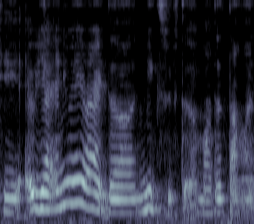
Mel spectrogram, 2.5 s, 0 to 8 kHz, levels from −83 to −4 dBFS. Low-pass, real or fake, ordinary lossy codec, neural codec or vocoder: none; fake; none; codec, 16 kHz, 8 kbps, FreqCodec, smaller model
